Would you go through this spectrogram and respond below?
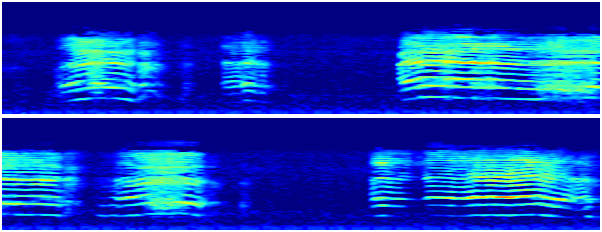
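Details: An infant cries in rhythmic, repeated wailing bursts with short pauses while a cat soothes the baby, in a quiet small room.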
